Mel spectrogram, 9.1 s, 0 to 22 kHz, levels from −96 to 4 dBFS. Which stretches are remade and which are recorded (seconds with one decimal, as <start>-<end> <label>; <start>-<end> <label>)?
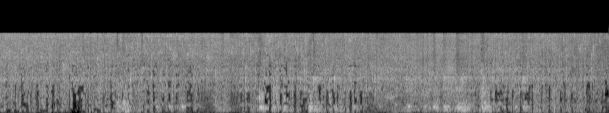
0.0-3.0 recorded; 3.0-3.6 remade; 3.6-5.5 recorded; 5.5-7.2 remade; 7.2-9.1 recorded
